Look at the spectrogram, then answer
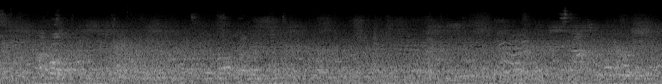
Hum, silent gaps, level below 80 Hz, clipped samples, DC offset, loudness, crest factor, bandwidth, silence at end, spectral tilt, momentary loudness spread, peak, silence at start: none; none; -42 dBFS; under 0.1%; under 0.1%; -28 LUFS; 16 dB; 16.5 kHz; 0 s; -5 dB/octave; 4 LU; -12 dBFS; 0 s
